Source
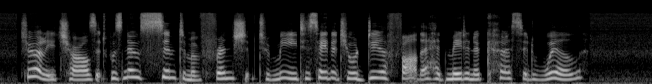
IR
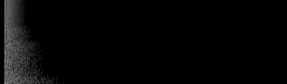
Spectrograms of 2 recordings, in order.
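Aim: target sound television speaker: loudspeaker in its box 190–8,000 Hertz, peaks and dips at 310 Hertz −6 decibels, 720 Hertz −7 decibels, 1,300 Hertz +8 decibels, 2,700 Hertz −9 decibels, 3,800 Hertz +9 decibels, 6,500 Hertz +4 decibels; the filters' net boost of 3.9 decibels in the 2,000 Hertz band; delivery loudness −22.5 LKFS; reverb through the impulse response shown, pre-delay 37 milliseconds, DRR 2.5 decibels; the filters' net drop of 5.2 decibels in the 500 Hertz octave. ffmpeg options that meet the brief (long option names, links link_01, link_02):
-filter_complex "[0:a]equalizer=frequency=500:width_type=o:gain=-4,equalizer=frequency=2000:width_type=o:gain=4.5,asplit=2[link_01][link_02];[1:a]atrim=start_sample=2205,adelay=37[link_03];[link_02][link_03]afir=irnorm=-1:irlink=0,volume=-15.5dB[link_04];[link_01][link_04]amix=inputs=2:normalize=0,highpass=frequency=190:width=0.5412,highpass=frequency=190:width=1.3066,equalizer=frequency=310:width_type=q:width=4:gain=-6,equalizer=frequency=720:width_type=q:width=4:gain=-7,equalizer=frequency=1300:width_type=q:width=4:gain=8,equalizer=frequency=2700:width_type=q:width=4:gain=-9,equalizer=frequency=3800:width_type=q:width=4:gain=9,equalizer=frequency=6500:width_type=q:width=4:gain=4,lowpass=frequency=8000:width=0.5412,lowpass=frequency=8000:width=1.3066,volume=-0.5dB"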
